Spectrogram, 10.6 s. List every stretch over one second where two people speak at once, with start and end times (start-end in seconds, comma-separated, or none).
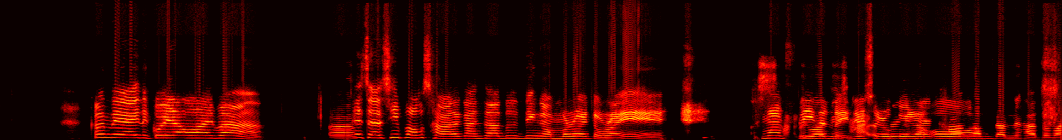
7.7-9.5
